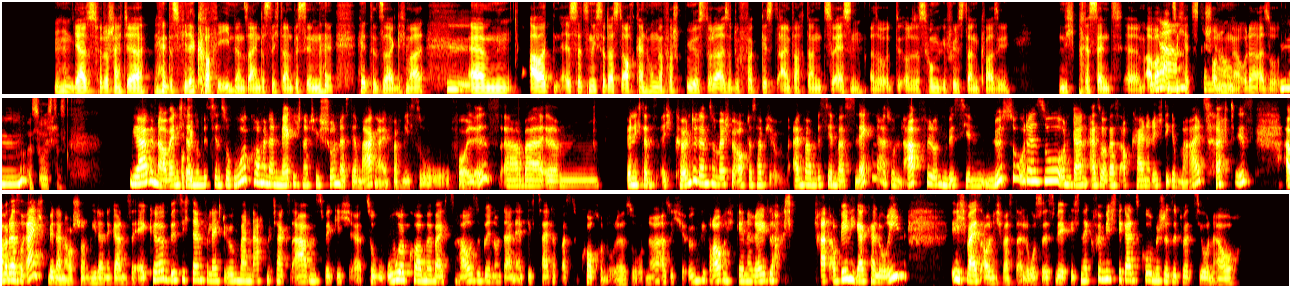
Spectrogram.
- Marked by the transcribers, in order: chuckle; laughing while speaking: "das viele Koffein dann sein"; chuckle; in English: "hittet"; drawn out: "so"; laughing while speaking: "Mahlzeit"; laughing while speaking: "ich"
- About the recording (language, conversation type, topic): German, advice, Wie kann ich meine Essgewohnheiten und meinen Koffeinkonsum unter Stress besser kontrollieren?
